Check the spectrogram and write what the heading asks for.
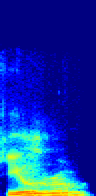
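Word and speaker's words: Heal Room: En Instagram están como Hill Room, Hill raya piso room y Hill se escribe H-E-A-L rayita piso R-O-O-M.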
